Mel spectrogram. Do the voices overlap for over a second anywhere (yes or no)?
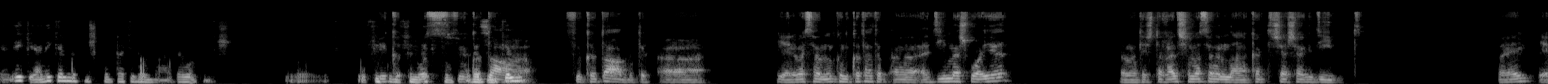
yes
